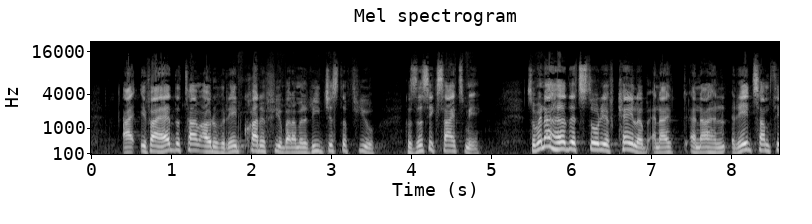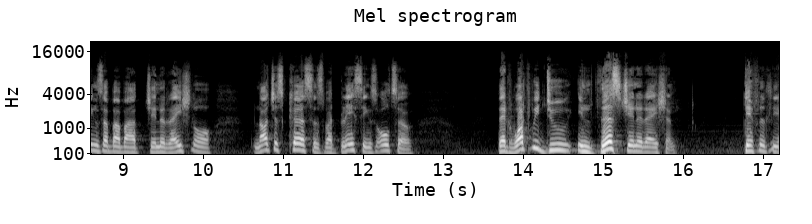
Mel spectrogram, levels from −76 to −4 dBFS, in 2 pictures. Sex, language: male, English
